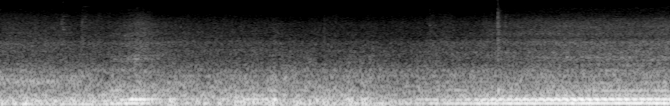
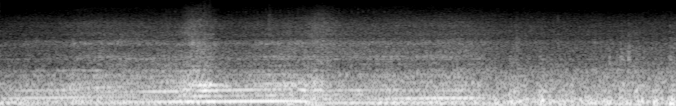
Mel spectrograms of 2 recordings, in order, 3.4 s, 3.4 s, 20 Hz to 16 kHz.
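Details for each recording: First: Audi RS3 2.5-liter five-cylinder with a Unitronic tune: the note climbs with the revs and opens into an even, throaty growl at high rpm with no rattles or misses. A normal exhaust note with the engine pulling cleanly. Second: Audi RS3 2.5-litre five-cylinder in Dynamic mode, cold day: gravelly, uneven, boxer-like exhaust drone below about 3500 rpm when cruising or revving slowly, then opens up above 3500; owner thinks cam profile change causes it, not confirmed.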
